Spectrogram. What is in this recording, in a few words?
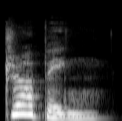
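"drubbing", British English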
